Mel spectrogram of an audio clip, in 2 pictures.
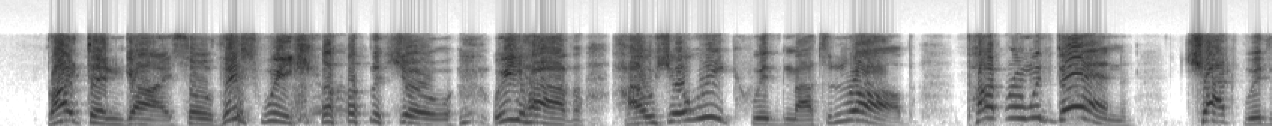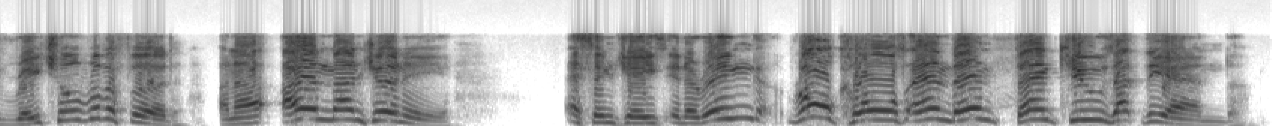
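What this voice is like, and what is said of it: Put-on posh RP English accent. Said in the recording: “in your clearest, best RP accent ... that wasn't as shit as you usually do it”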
